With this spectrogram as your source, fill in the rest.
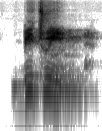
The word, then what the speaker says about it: between: Si bien esta palabra tiene puras E, se pronuncia como si fueran puras I. Between.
